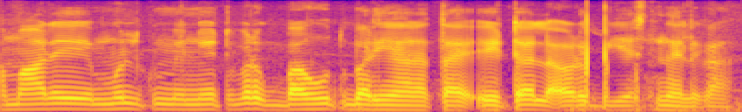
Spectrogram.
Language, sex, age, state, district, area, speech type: Urdu, male, 18-30, Bihar, Supaul, rural, spontaneous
